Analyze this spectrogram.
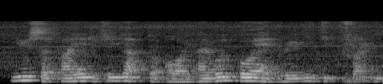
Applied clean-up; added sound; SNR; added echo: none; Sawing; 17 dB; reverberation time 0.6 s.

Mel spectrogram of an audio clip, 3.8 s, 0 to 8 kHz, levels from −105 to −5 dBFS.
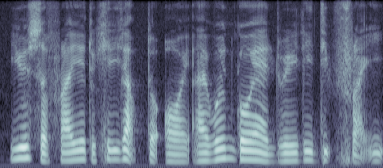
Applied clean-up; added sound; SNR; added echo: none; none; none; none.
